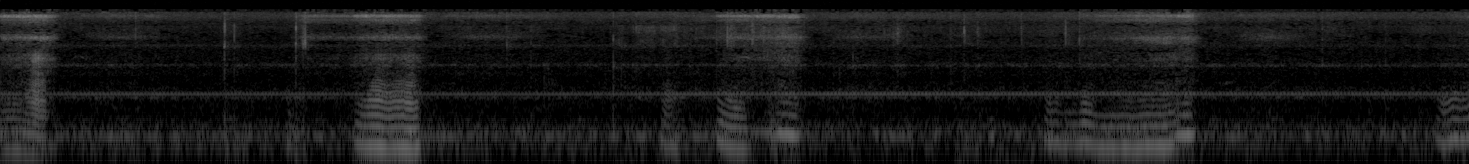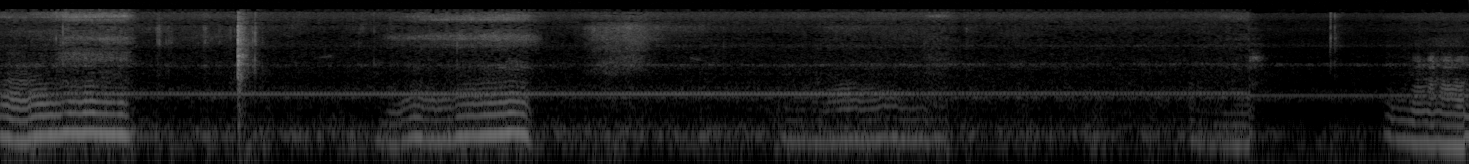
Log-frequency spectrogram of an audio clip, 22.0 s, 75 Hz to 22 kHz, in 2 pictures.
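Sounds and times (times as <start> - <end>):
cat snoring: 0.0 - 0.9, 2.2 - 3.8, 4.9 - 6.5, 7.8 - 9.7, 10.8 - 12.1, 13.8 - 15.1, 16.8 - 18.2, 19.8 - 20.5, 21.4 - 22.0.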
